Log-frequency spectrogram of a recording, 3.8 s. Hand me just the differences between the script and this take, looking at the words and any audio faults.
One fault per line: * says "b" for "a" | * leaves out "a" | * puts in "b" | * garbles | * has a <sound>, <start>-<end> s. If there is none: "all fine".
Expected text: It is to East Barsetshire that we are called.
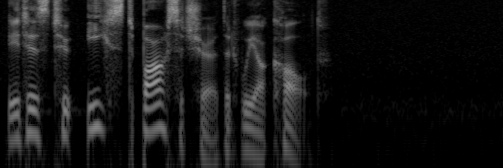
all fine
